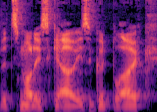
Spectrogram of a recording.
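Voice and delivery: ordinary talk, nothing marked

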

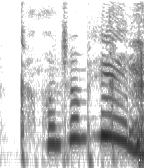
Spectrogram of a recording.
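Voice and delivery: very high, hushed half-whisper under the breath. Retelling words said at the pool edge to a child: retelling a half-whisper. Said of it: "I just whispered under my breath".

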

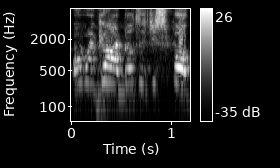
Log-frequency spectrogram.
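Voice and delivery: put-on high, excited, amazed kid voice. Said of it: "He's like".

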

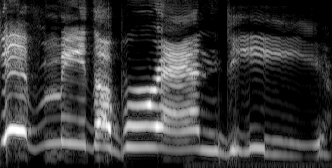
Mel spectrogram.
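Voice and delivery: drawn-out yell, very loud and very slow. Retelling how evil Kirk grabs McCoy: imitating someone screaming. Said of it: "just screams in his face".

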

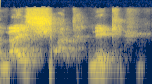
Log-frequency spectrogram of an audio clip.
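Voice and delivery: put-on Russian accent. Asked to repeat a teammate's words after a goal: put-on Russian accent. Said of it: "In your best Russian accent".

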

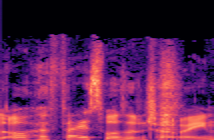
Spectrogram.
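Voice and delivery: ordinary delivery

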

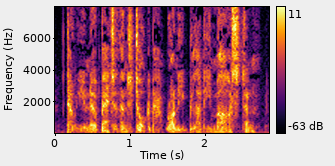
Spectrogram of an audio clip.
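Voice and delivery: sharp, hissed words under the breath. A narrator reads a man holding the narrator back out of earshot, hissing. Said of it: "he hissed".

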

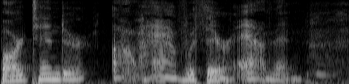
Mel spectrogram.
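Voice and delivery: high, squeaky voice, cracking and breaking. Reading out one slogan after another to the others: voice squeaking and breaking. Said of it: "Did my voice just squeaked and broke?".

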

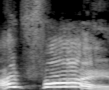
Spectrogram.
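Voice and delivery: very high, loud insistent tone, "fine" stretched. Teasing another speaker who insists his team is fine: Ross from Friends impression. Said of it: "You sound like Ross in that episode of Friends".

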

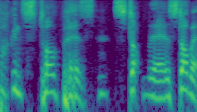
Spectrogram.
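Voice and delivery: high-pitched yelling. Retelling a film scene where Ali yells at Lawrence: imitating Ali yelling. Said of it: "just yelling at Lawrence".

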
